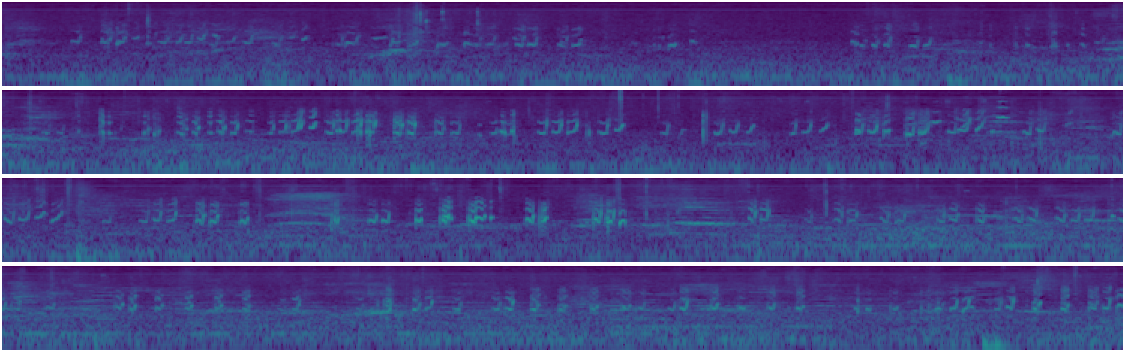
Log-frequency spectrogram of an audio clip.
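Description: Guinea pigs moving and nosing about right beside the microphone, making bouts of quick clicking and rustling noises that are busiest in the middle.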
